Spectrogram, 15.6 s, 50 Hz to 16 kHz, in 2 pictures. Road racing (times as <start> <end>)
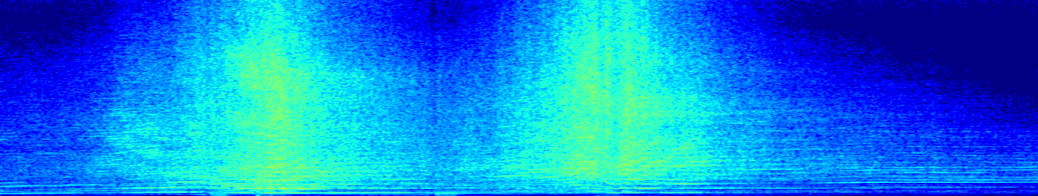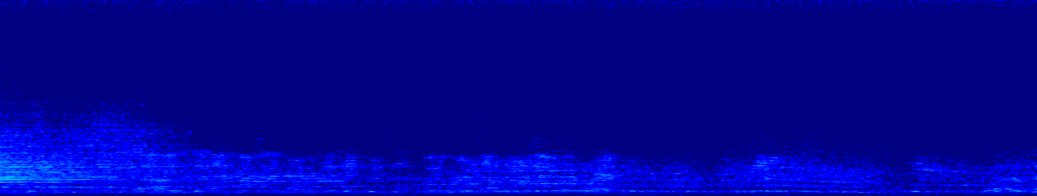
0.0 7.6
